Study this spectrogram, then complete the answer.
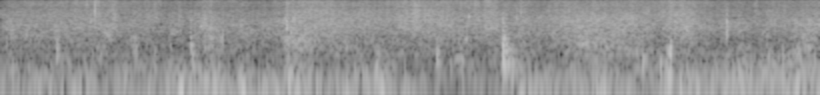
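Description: Water drips and splashes as a wet net is hauled into a boat.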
